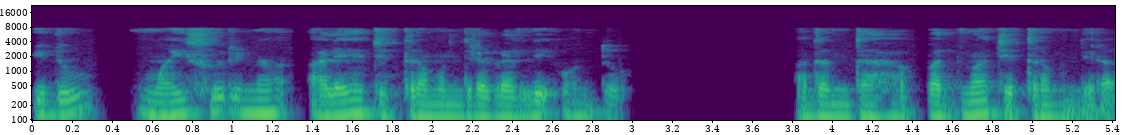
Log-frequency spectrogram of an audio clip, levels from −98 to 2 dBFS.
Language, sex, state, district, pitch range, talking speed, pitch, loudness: Kannada, male, Karnataka, Mysore, 105-120 Hz, 110 wpm, 115 Hz, -31 LUFS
